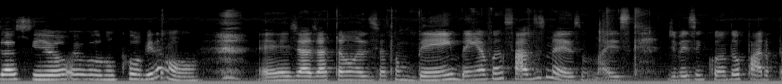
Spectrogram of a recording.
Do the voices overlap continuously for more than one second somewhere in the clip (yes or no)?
no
